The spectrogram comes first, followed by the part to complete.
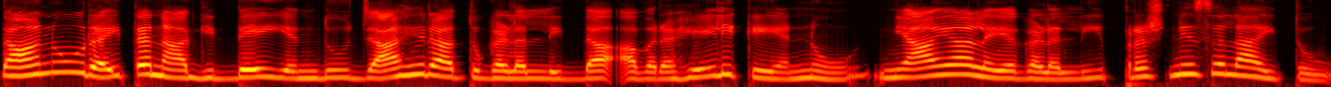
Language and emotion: Kannada, neutral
